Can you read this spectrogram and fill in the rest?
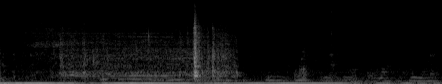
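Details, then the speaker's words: PS3 Slim console after reseating the disc drive cable during HDMI port repair, disc inserted; single click, soft whir rising and settling, quiet seeking with no grinding; drive spins up and reads the disc normally. "No, reading and spinning up now."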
